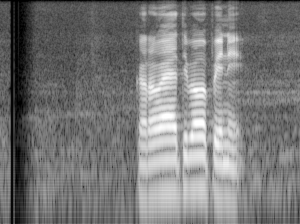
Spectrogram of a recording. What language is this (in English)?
Sinhala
